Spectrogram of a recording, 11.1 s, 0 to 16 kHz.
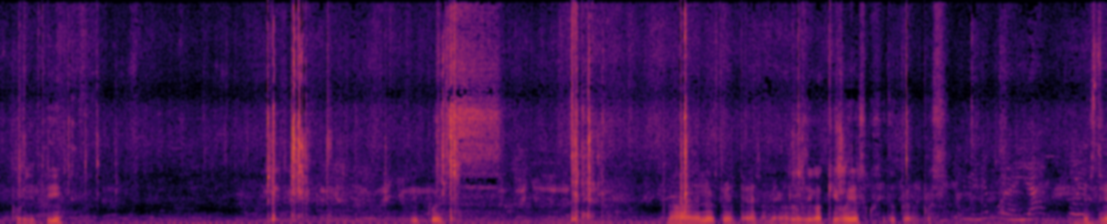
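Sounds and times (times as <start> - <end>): toy cars clicking together: 2.6 - 3.6, 4.4 - 4.8.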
